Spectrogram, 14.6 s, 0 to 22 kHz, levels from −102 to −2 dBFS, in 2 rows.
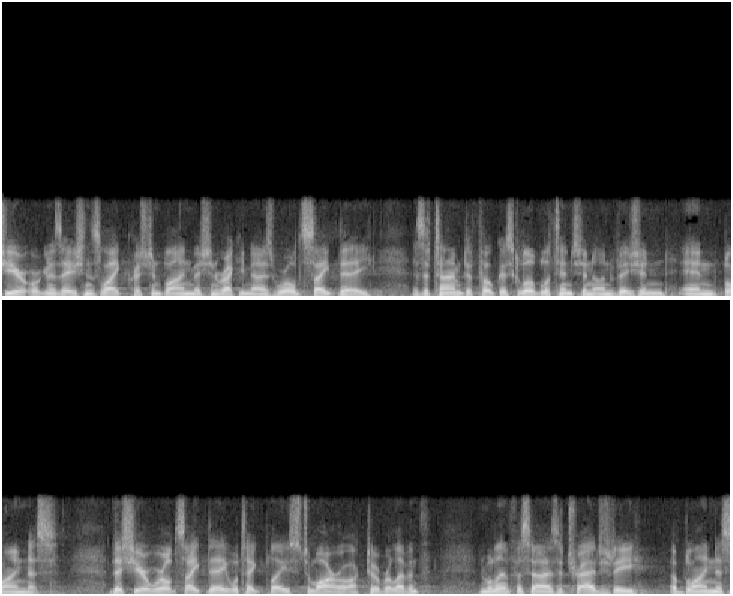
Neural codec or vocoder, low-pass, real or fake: none; 7.2 kHz; real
